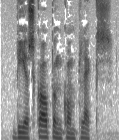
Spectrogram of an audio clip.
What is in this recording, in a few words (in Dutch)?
"bioscopencomplex", Dutch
